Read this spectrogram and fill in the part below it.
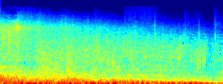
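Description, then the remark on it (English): The metal core of a monolith explodes with earth-shaking force, sending dust and debris flying: a deep, continuous rumble, heavy bass churning loudly for several seconds with crackling debris noise spread over the top and no voices. “carries him all the way down the hollow shaft of the monolith, out the previously sealed hole, and into the sky just as the core explodes with earth-shaking force, sending dust and debris flying out of the open sealated space.”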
